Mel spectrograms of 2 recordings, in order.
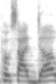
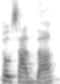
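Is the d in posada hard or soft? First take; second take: hard; soft. First: The d sounds hard, like an English d. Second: The d sounds soft, like th in the. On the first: The speaker calls it wrong. "If you pronounce it posada with a hard D, that is incorrect" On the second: The speaker calls it right. "It's posada"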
